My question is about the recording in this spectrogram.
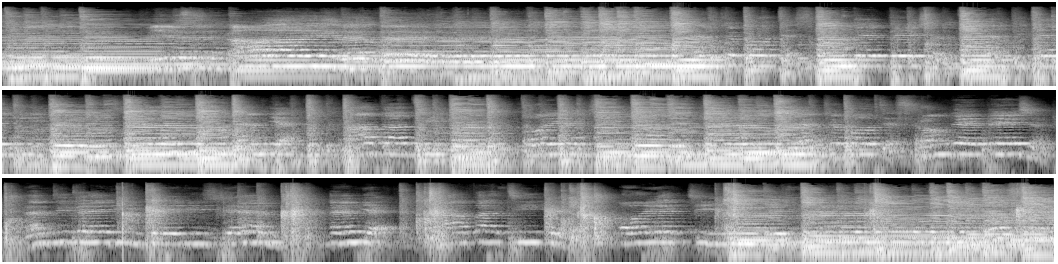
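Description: Strummed acoustic guitar with a woman singing lead and a group of women's voices singing along. In the last third the rhythmic guitar strumming stands out more and the singing thins out.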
